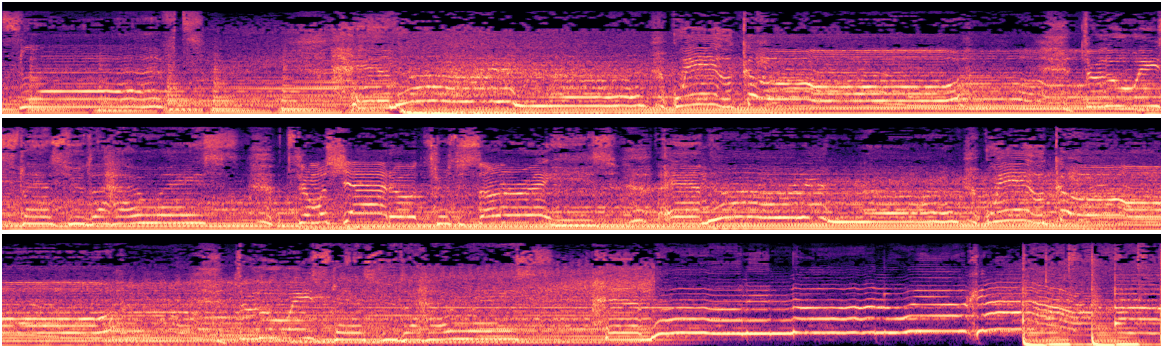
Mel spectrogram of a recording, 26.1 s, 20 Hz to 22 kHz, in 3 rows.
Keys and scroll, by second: 4.0 ctrl+z, 11.1 space, 11.5 space, 13.4 ctrl+d, 15.6 space, 16.1 space.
